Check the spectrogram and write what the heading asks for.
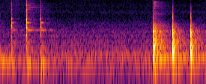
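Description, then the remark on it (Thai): A wooden stick taps a glass bottle six times: three quick clinking strikes, a pause, then three more louder ones, each with a short bright ring and no talking. “เสียงเนี่ยมันเกิดจากตัวไหน ระหว่างตัวเนี้ยระหว่างตัวขวดกับตัวไม้เสียงเกิดที่ตัวไหน อยู่ที่ตัวไม้หรืออยู่ที่ตัวขวดเสียงอ่ะมันอยู่ที่ตัวไหน ระหว่างตัวไม้หรือตัวขวด อยู่ที่ตัวไหน”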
